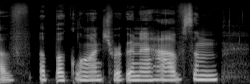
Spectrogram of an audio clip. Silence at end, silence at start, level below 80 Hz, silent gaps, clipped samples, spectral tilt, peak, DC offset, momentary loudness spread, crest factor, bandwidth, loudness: 0.25 s; 0 s; -62 dBFS; none; under 0.1%; -5 dB/octave; -4 dBFS; under 0.1%; 8 LU; 18 dB; 18.5 kHz; -20 LUFS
